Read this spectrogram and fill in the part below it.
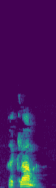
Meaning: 1. publicity 2. advertisement or ads 3. the stock that is advertised at a discount
- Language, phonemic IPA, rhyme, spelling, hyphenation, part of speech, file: Dutch, /rəˈklaː.mə/, -aːmə, reclame, re‧cla‧me, noun, Nl-reclame.ogg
